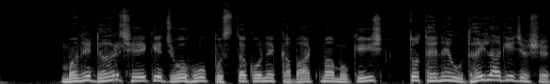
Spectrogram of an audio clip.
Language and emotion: Gujarati, fearful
